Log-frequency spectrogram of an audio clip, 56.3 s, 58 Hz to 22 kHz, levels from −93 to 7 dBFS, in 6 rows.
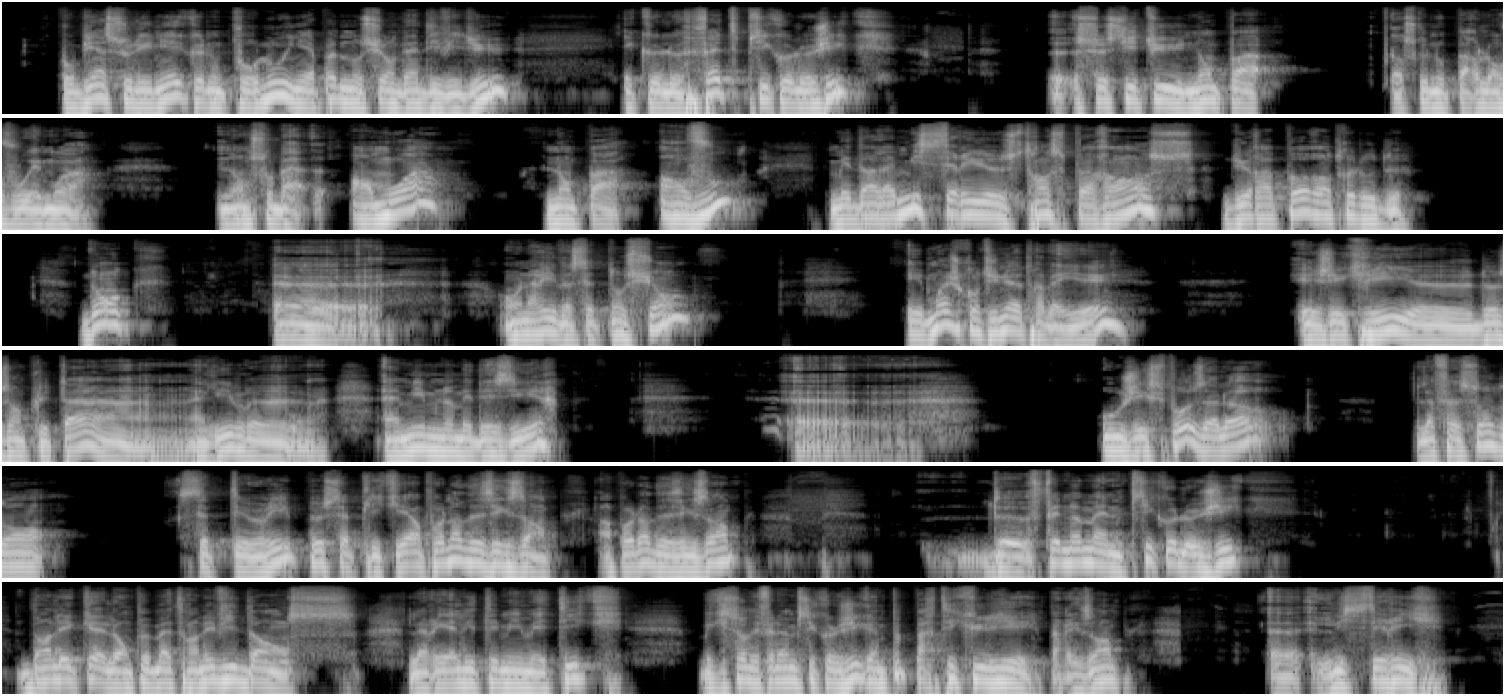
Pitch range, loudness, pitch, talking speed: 100-145 Hz, -19 LUFS, 115 Hz, 125 wpm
